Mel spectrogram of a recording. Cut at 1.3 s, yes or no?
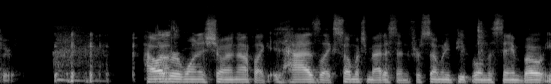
yes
